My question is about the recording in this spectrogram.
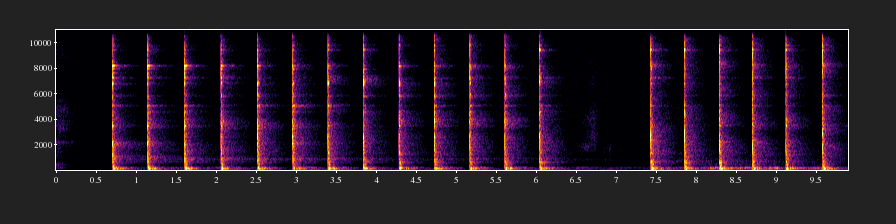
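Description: Hammer blows on a drift, driving the old kingpin bushing out of an early Ford spindle: sharp metal-on-metal strikes at a steady pace of about two a second, with a faint ringing between them. The blows stop for about a second a little past halfway, then start again at the same pace.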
